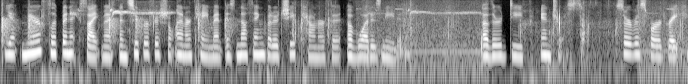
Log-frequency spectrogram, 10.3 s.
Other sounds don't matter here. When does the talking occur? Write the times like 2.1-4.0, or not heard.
0.1-6.2, 7.2-10.2.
